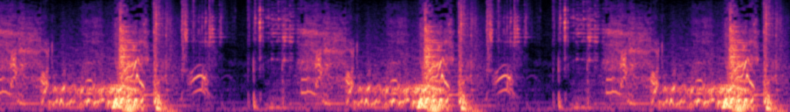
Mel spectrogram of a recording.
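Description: A young woman gasps in alarm.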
